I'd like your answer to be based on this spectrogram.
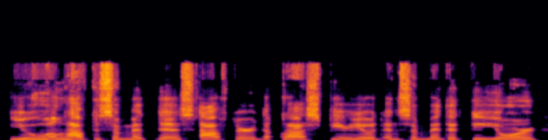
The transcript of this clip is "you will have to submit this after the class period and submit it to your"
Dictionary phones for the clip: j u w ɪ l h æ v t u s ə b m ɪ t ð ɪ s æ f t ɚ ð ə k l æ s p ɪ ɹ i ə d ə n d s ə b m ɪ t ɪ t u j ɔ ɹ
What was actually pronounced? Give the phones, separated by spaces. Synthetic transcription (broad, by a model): j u w ɪ l h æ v t u s ə b m ɪ t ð ɪ s æ f t ɚ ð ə k l æ s p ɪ ɹ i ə d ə n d s ə b m ɪ t ɪ t u j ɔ ɹ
